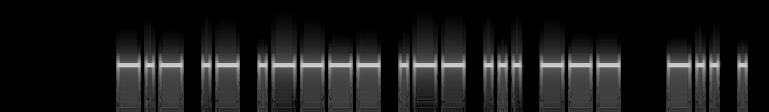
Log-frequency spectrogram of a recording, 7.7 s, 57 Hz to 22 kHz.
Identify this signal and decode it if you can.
Morse code, heard as a keyed tone, about 17 wpm, 700 Hz. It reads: KA1WSO DE
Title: USA Callsign DE Callsign - 6 Characters - 17wpm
